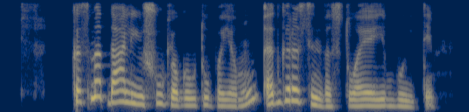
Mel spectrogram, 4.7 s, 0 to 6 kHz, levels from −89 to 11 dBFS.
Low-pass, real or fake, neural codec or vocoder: 5.4 kHz; fake; vocoder, 24 kHz, 100 mel bands, Vocos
